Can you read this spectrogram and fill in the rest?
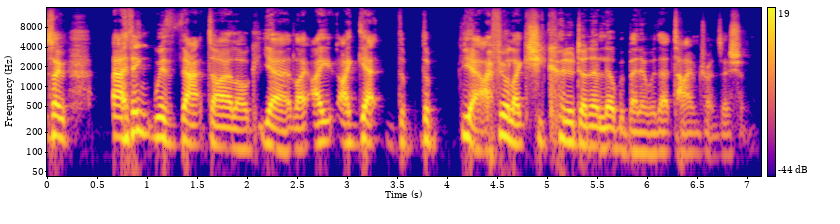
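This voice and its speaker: A man's voice: mid-range voice, lively intonation, brisk, bright, forceful tone. A man co-hosting a podcast, discussing books casually and animatedly, acting out imagined remarks as he goes. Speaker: podcast co-host. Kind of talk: casual book discussion chat.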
